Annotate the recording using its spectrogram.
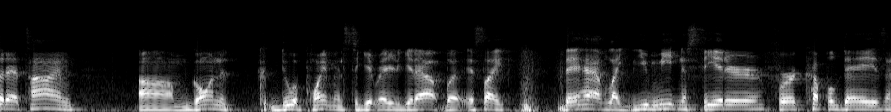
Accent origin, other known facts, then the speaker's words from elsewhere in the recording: Midwest, United States; I grew up in the Midwest and I'm black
